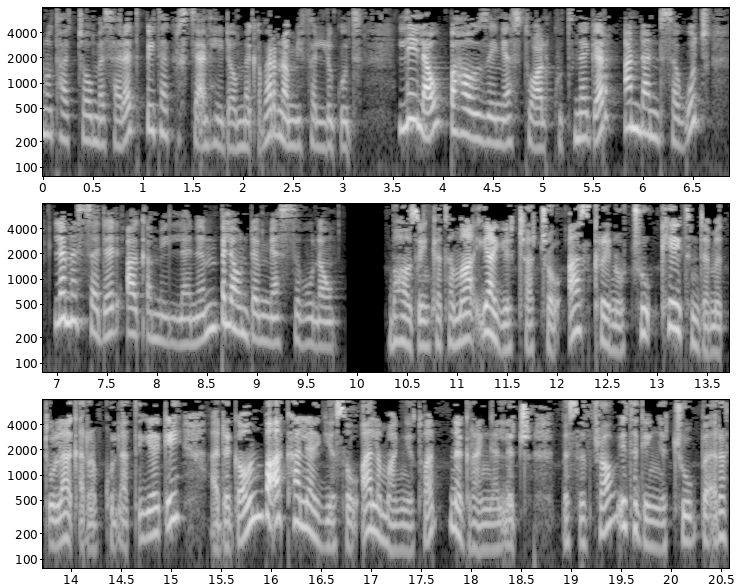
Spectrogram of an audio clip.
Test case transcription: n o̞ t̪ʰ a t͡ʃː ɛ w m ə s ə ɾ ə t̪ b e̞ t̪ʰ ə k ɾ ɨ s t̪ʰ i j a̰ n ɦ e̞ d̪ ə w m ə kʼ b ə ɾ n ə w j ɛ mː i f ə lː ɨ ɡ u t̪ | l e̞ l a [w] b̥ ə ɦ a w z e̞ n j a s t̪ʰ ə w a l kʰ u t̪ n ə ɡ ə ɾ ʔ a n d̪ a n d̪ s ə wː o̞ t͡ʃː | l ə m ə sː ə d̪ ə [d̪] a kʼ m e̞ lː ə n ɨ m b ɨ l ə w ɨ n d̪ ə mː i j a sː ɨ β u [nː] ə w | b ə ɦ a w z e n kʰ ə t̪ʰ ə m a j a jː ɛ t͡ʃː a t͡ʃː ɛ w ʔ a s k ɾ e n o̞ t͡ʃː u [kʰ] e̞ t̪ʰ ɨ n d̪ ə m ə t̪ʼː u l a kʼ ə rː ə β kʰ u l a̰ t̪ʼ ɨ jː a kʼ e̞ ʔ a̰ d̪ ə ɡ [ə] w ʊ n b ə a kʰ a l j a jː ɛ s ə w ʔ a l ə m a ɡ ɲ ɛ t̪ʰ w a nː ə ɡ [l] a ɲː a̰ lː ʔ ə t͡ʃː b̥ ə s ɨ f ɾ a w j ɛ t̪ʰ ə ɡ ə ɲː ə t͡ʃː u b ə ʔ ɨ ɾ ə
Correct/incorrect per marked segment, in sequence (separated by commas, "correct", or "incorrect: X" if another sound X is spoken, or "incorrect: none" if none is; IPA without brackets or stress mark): correct, correct, incorrect: n, correct, incorrect: a, incorrect: ɾ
